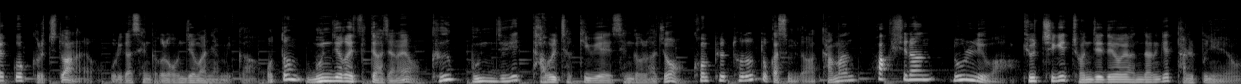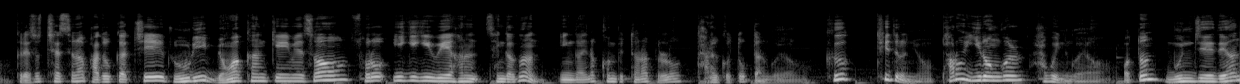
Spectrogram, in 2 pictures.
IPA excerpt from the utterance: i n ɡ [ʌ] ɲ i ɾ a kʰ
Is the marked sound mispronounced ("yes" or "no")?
yes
